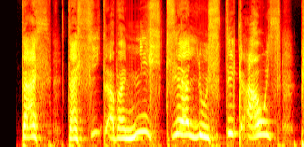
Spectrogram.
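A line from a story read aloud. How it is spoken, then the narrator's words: Squeaky voice. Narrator (German): piepste Pieper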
